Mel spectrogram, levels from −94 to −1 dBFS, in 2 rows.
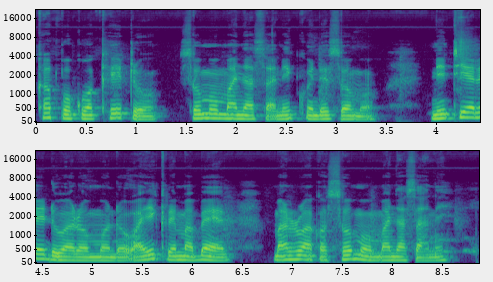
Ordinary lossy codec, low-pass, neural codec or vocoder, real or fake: none; none; vocoder, 44.1 kHz, 128 mel bands every 256 samples, BigVGAN v2; fake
